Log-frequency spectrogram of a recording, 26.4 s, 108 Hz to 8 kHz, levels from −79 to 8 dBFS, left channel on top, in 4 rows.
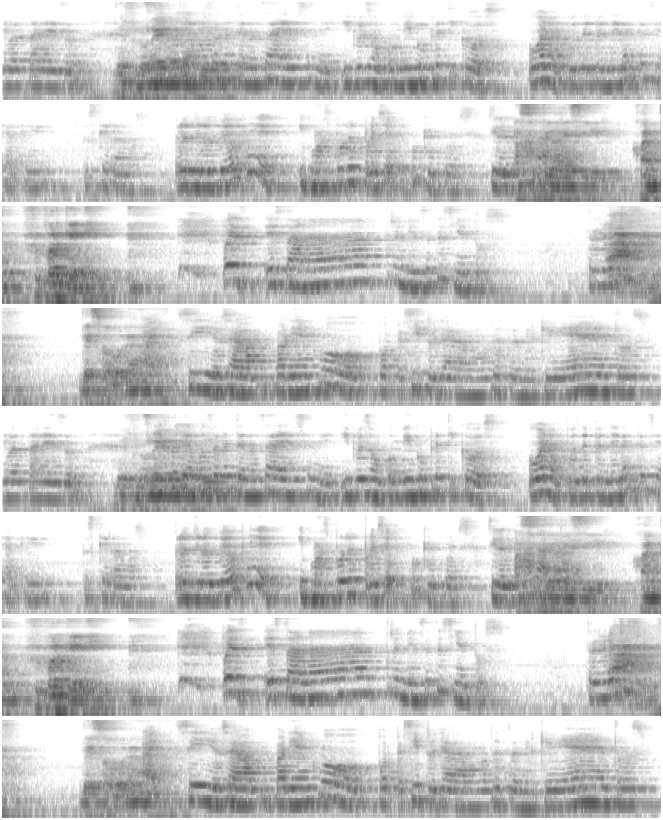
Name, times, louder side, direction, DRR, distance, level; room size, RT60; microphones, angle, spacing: voice 1, 0.0-4.9 5.3-7.1 7.4-8.0 8.3-12.3 14.9-18.2 19.0-19.7 21.2-26.2, right 2 dB, 30° right, 1 dB, 0.6 m, -35 dB
voice 2, 1.1-2.2 11.7-12.6 13.0-14.6 19.2-19.8 20.5-21.4, left 1 dB, 75° left, -3 dB, 1.1 m, -31 dB
4.3 x 2.5 x 4.5 m, 0.92 s
head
